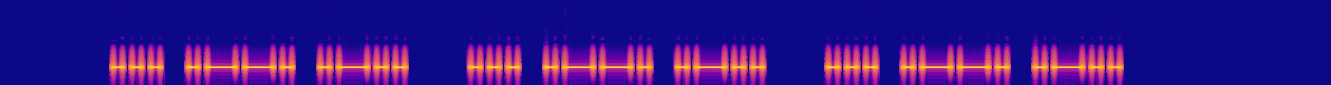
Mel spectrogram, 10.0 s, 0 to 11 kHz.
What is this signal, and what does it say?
Morse code, heard as a keyed tone, about 17 wpm, 700 Hz. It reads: SPL SPL SPL
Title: Multi-letter Phonemes Repeated 3x 17wpm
